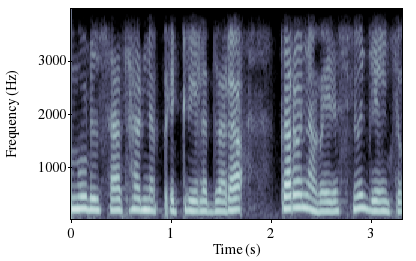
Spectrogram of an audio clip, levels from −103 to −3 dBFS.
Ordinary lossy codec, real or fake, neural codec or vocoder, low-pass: Opus, 64 kbps; fake; codec, 16 kHz, 2 kbps, FreqCodec, larger model; 3.6 kHz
